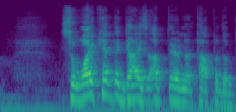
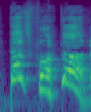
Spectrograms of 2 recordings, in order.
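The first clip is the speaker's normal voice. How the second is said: indignant outburst; 10 semitones higher, 7 dB louder, slower than usual. Retold or imitated. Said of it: "one of the boys is like".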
